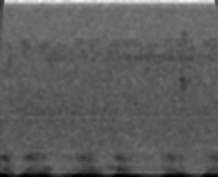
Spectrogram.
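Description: An unexplained low hum that seems to come from inside a house wall, wavering and pulsing a few times a second. It seems tied to the air vents and to the pool coming on.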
